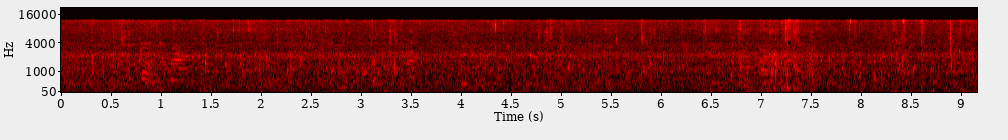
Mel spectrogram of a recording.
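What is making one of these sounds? Water laps against a kayak's hull.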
